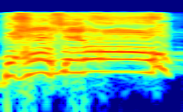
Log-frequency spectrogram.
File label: inform suppressed generic, battle chatter, english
